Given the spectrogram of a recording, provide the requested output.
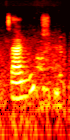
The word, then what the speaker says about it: sandwich: Sandwich. Sandwich. D is silent.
